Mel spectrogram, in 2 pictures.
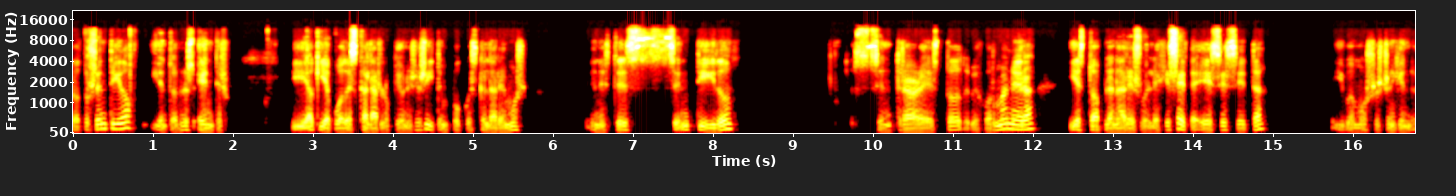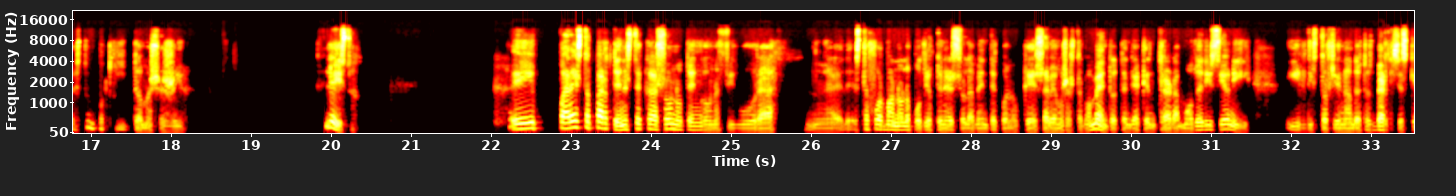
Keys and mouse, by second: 0.7 KP_Enter, 8.1 click, 11.8-16.1 drag, 16.8 g, 17.2 z, 19.8 click, 22.4 shift+middle click, 22.7 shift+middle click.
